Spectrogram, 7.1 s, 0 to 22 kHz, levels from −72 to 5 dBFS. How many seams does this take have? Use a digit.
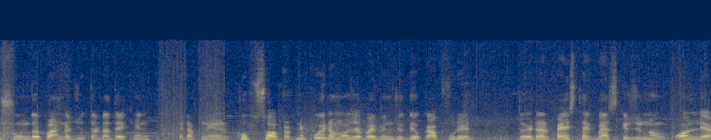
0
